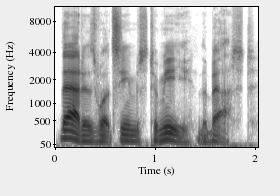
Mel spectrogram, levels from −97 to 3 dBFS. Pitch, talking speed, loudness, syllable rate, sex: 95 Hz, 235 wpm, -19 LUFS, 4.2 syllables/s, male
